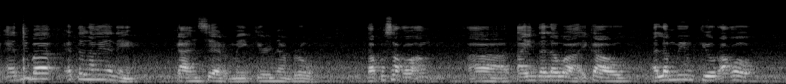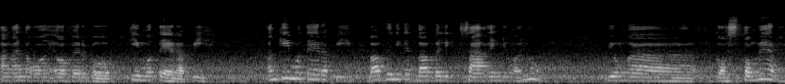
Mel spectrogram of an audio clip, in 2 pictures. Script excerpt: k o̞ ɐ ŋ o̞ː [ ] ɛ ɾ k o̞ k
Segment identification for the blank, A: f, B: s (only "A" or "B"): A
